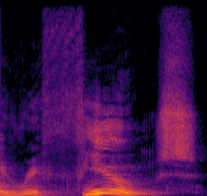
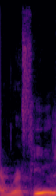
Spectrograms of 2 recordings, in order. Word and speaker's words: refuse: Pero se escribe igual. Refuse? Refuse? ¿Qué? Yeah, I didn't say they were pronounced the same.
